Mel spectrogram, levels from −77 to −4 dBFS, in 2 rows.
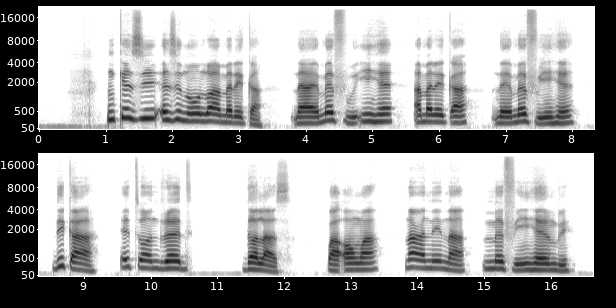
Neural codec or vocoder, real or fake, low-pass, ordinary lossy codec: autoencoder, 48 kHz, 32 numbers a frame, DAC-VAE, trained on Japanese speech; fake; none; none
